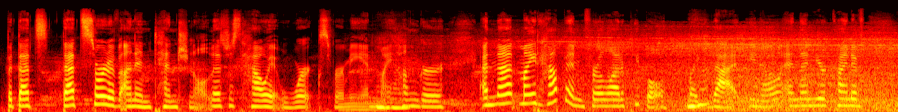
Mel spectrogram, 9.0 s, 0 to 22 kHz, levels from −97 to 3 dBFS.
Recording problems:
train or aircraft noise; loud; throughout; 7 dB below the speech
voice in the background; faint; throughout; 20 dB below the speech

